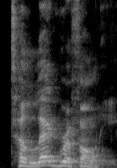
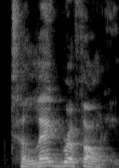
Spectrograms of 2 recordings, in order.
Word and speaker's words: telegraphone: this is the pronunciation telegraphy telegraphoni right telegram telegraphone that's how it's pronounced telegraphone that's why i was having a little trouble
